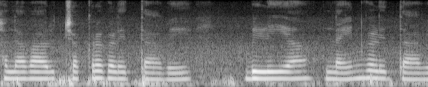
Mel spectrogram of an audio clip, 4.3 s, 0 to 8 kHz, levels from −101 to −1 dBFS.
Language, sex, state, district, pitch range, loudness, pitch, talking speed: Kannada, female, Karnataka, Koppal, 185-200 Hz, -17 LUFS, 195 Hz, 70 wpm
